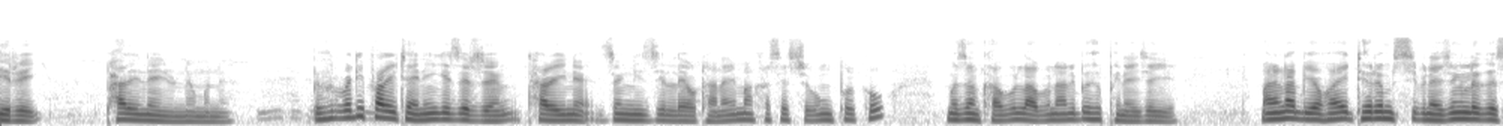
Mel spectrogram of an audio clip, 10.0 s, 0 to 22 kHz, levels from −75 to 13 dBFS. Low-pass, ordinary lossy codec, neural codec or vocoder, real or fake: 7.2 kHz; none; none; real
